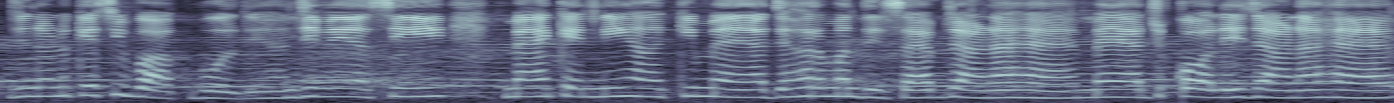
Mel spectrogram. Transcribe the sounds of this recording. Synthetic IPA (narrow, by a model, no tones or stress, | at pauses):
d͡ʒɪnãːnuːkeəsĩːʋaːk̪boːld̪eːɦãːd͡ʒɪʋẽːəsĩː | mɛ̃ːkɛ̃ːnd̪iːɦãːkɪmɛ̃ːəd͡ʒɦəɾmənd̪ɪɾsaːɪbd͡ʒaːɽ̃aːɦɛːmɛ̃ːəd͡ʒkɔːleːd͡ʒd͡ʒaːɽ̃aːɦɛː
